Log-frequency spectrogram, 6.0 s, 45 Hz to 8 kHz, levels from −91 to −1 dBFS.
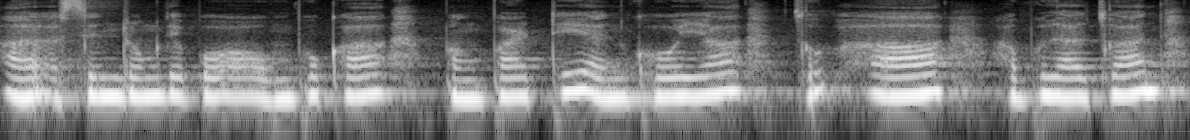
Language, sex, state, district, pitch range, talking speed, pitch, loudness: Mizo, female, Mizoram, Aizawl, 225-250 Hz, 190 wpm, 230 Hz, -13 LUFS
